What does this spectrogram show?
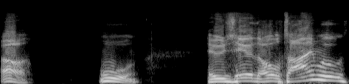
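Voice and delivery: startled, surprised oohing, pitched high. Voicing a tiefling who notices someone: tiefling voiced by the gm. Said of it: "a tiefling and goes".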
